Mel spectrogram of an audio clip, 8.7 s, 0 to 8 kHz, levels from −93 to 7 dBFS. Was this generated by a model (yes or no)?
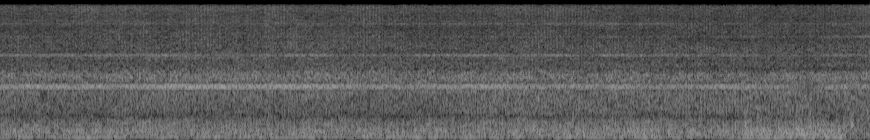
yes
